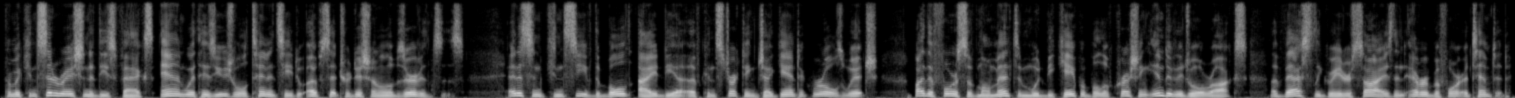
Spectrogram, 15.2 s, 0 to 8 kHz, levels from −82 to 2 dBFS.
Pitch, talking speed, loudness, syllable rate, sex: 140 Hz, 180 wpm, -19 LUFS, 6.2 syllables/s, male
